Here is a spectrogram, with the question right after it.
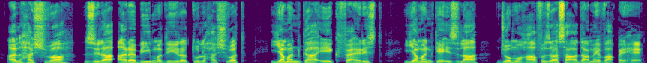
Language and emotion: Urdu, neutral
